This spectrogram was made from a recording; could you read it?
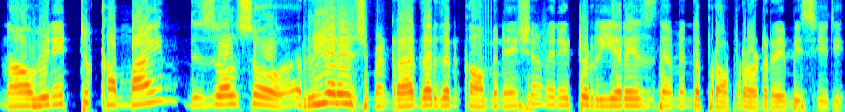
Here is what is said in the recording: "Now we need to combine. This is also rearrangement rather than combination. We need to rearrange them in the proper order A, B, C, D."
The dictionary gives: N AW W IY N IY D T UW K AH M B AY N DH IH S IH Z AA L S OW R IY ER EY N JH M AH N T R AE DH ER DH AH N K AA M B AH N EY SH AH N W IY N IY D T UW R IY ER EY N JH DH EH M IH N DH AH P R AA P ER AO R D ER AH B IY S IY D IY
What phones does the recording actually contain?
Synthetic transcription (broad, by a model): N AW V IY N IY D T UW K AH M B AY N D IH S IH Z AA L S OW R IY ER EY N JH M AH N T R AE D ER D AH N K AA M B AH N EY SH AH N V IY N IY D T UW R IY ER EY N JH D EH M IH N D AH P R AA P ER R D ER AH B IY S IY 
